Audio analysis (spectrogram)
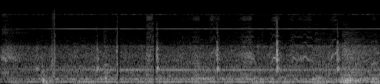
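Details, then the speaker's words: Citroën C4, rear body: sharp irregular ticks and creaks over a steady low shaking rumble from the rear, picked up with a noise-detection machine; body panel creak from a loose spot weld. "mas o barulho vem da parte traseira aqui grilos no carro identificação de ruídos"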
